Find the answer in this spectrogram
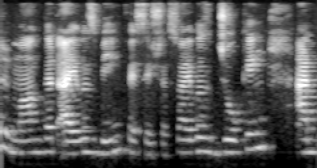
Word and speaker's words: facetious: That's how it is pronounced, facetious.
